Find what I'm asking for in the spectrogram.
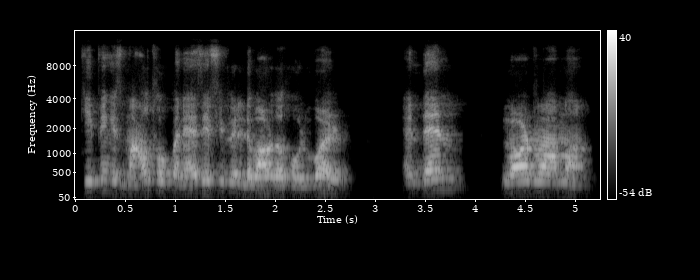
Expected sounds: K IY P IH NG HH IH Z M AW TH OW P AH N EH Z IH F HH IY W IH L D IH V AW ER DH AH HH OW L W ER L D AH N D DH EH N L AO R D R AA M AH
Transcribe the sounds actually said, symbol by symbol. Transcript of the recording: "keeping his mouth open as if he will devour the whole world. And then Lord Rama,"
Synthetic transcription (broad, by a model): K IY P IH NG HH IH Z M AW T OW P AH N EH Z IH F HH IY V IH L D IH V AW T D AH HH OW L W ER L D AH N D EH N L AO R D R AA M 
